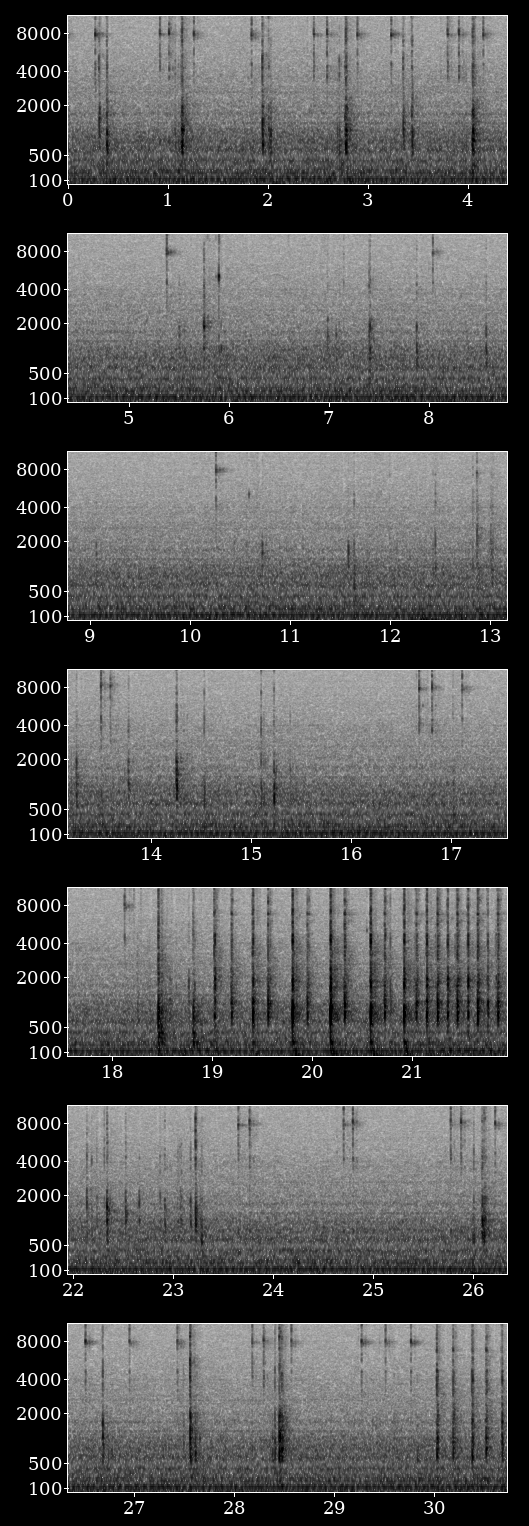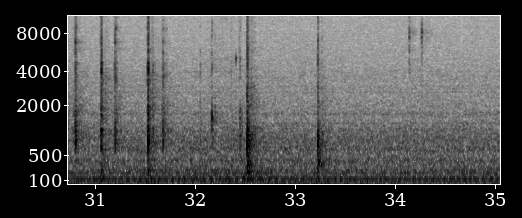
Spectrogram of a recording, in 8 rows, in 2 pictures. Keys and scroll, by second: 12.8 ctrl+e, 19.0 ctrl+z, 30.0 ctrl+z.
